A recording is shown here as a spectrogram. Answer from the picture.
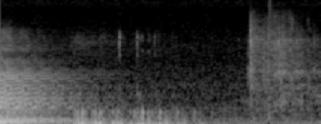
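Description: A man's reciting voice trails off just after the start, leaving a pause of faint low background noise with a few soft clicks.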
